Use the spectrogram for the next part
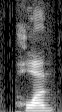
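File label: "huan", Chinese, first tone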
